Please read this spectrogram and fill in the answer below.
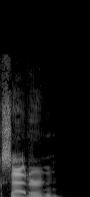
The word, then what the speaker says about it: Saturninus: and there is a second N in there. I had to double check it. So it's like Saturninus.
